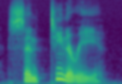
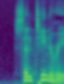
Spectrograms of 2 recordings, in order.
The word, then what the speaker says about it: centenary: But it looks like the British say centenary, centenary, because of course they do.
